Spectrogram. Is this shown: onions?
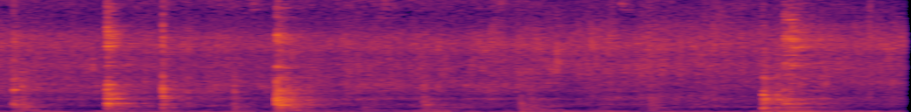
yes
